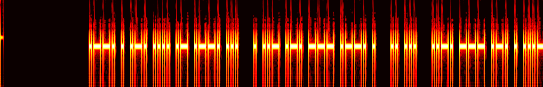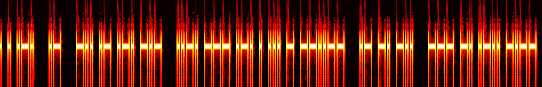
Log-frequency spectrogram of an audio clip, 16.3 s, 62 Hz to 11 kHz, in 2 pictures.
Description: Morse code, heard as a keyed tone, about 34 wpm, 700 Hz. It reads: PERHAPS EUROPE IS FOREVER A DARK FOREST, AND ONLY
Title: A Sound Of Thunder 35wpm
